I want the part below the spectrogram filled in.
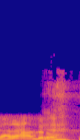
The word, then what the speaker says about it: Alejandro: Alejandro.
